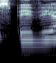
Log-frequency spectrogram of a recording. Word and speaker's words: Spivey: Det Spivey, ja, og jeg var jo på en lengre researchtur I USA og intervjuet folk, Og da ble det uttalt Spivey. Ja, så Bruce Ziegler I Alligator Records, for eksempel, sier Spivey, Spivey Records. Ja. På Bluesarkivet I Mississippi sa de også Spivey.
